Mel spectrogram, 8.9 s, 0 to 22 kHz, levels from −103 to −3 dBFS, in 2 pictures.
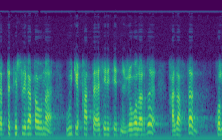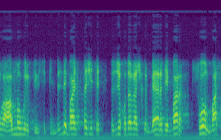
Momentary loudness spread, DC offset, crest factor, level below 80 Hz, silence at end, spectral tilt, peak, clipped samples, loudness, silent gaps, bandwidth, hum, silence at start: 11 LU; under 0.1%; 20 dB; -50 dBFS; 0 s; -6.5 dB/octave; -4 dBFS; under 0.1%; -22 LUFS; none; 16 kHz; none; 0 s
